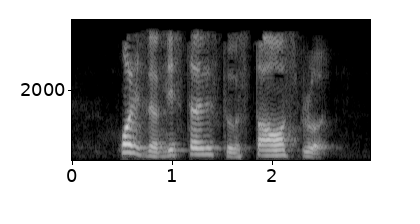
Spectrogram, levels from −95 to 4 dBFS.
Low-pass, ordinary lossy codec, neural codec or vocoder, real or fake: 3.6 kHz; MP3, 24 kbps; codec, 24 kHz, 3 kbps, HILCodec; fake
